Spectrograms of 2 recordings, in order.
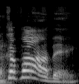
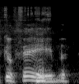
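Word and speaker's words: kayfabe: Well, if you look on the screen, that's the way you pronounce to spell it. It's a kafab. You can't it's kafabe.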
